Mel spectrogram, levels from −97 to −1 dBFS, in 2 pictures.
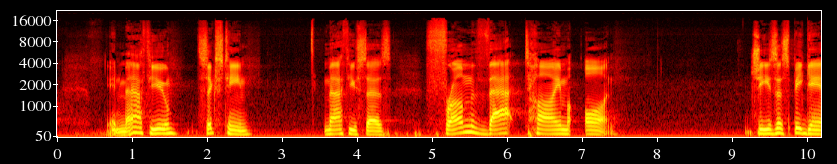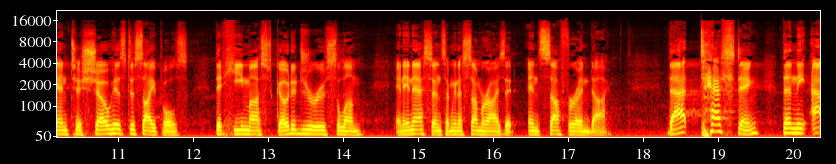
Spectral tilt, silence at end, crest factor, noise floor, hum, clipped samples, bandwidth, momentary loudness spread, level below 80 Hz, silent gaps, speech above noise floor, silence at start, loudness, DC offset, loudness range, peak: -4.5 dB/octave; 0 s; 16 dB; -53 dBFS; none; under 0.1%; 17.5 kHz; 10 LU; -52 dBFS; none; 29 dB; 0.65 s; -24 LUFS; under 0.1%; 3 LU; -8 dBFS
